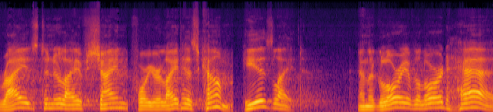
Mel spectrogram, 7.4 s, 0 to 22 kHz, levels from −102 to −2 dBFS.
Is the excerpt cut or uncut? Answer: cut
